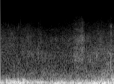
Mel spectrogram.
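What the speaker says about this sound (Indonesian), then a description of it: "Karena ini udah mulai datang angin." Strong sea wind buffets a fishing boat offshore, producing a loud, continuous low rumble of gusts against the microphone with no voices present.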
